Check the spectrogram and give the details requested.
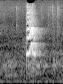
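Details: A cockatiel gives one brief, harsh, raspy squawk over a steady low hum while an adult feeds a one-month-old chick.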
